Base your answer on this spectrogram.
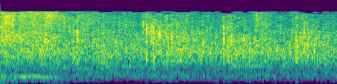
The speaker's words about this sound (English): Can someone just clap a little bit?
